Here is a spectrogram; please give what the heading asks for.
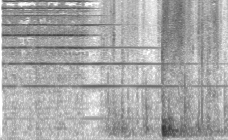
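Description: A school bell rings with a steady, bright metallic tone held for about a second and a half, then cuts off into a sudden burst of rustling, shuffling noise.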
